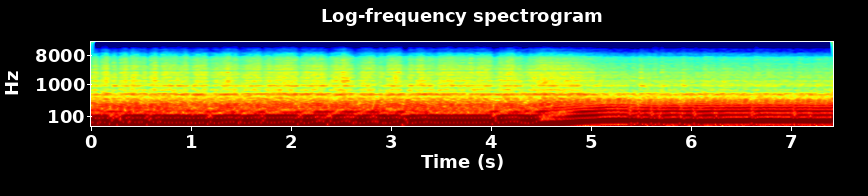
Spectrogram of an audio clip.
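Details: Aftermarket 3-inch aluminum MAF housing and a 276 cam, codes cleared and battery unplugged so fuel trims relearn: lumpy, uneven idle that hesitates when blipped and settles into a choppy drone; it doesn't sound happy. Rough running from turbulent MAF airflow.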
